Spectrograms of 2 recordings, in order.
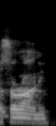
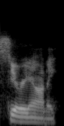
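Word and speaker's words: Sirianni: going to go to serrani talk to me so just for correction purposes because I've said it wrong too it's siriani um that's okay that's okay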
